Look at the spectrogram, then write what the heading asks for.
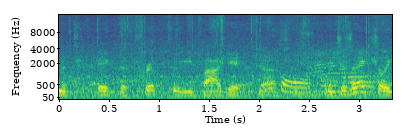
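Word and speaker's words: Ibagué: take the trip to ibague which is actually pronounced to be by gay needs that little mark over there over the last syllable so here I am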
